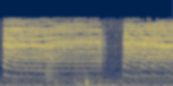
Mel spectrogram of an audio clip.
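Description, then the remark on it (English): An air horn blares in two long, loud blasts, the first lasting about a second and a half, then a short pause before the second sounds, with no voices. “Oh, it's an air horn.”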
